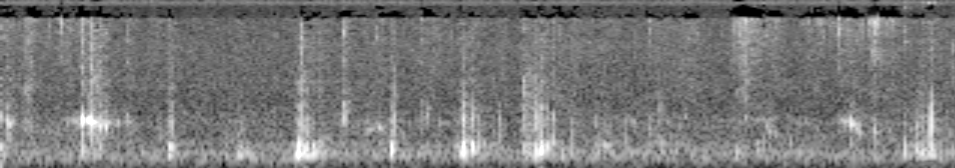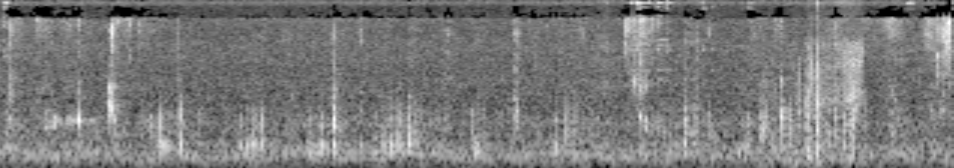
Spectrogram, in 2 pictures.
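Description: Close-up biting and chewing of slate pencil pieces in red clay paste, with irregular crisp crunches.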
